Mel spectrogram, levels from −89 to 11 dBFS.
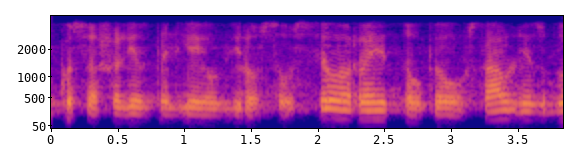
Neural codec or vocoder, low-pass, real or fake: codec, 16 kHz, 4 kbps, FreqCodec, larger model; 3.6 kHz; fake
